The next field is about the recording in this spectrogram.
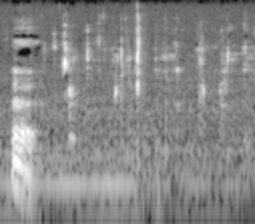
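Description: Someone chews chewy green tea bread filled with green tea cream. A short vocal sound comes first, then many faint, moist chewing clicks in an uneven rhythm.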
